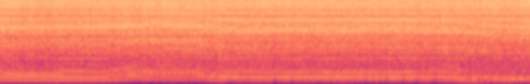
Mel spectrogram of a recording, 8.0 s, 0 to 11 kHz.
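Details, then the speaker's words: Newly built blown 355 Chevy V8, Weiand 6-71 blower, Holley 600 carbs, solid roller cam, target idle about 1,200 rpm at 12.8:1 AFR; loud steady idle, firm even beat, slight lope, running cleanly. "once we get it back idling at about 1,200 rpms the air fuel ratio should stay right about twelve point eight to one"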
